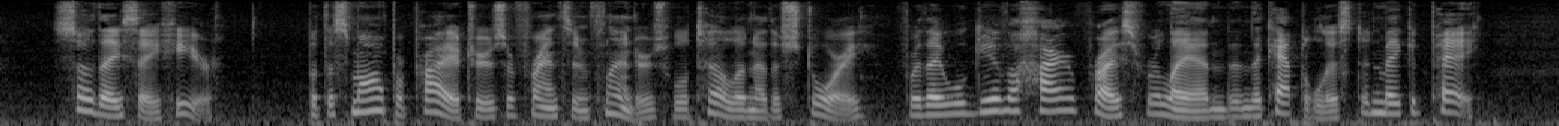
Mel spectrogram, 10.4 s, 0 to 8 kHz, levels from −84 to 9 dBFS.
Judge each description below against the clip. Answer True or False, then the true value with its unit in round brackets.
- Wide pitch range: True (8.4 semitones)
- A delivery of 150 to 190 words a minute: True (185 wpm)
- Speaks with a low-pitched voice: False (180 Hz)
